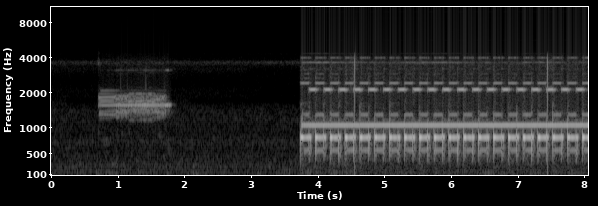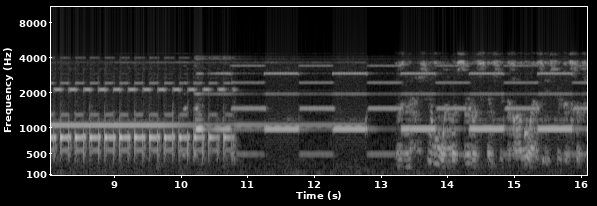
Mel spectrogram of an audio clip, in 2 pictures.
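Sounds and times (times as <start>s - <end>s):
steady alarm tone: 0.7s - 1.8s, 3.8s - 16.0s
slow long beeps: 0.7s - 1.9s, 3.8s - 16.0s
rapid electronic beeping: 3.8s - 11.6s, 12.6s - 16.0s.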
